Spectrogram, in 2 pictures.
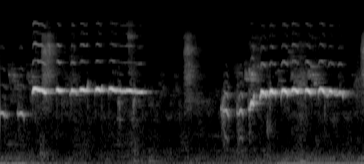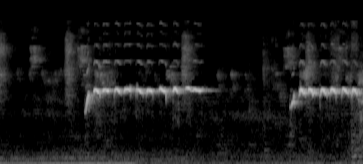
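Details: Pet cockatiel sings as it dances and rubs its tail: long level whistles, each starting with a rising swoop, repeated four times with short pauses, faint low hum between phrases.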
